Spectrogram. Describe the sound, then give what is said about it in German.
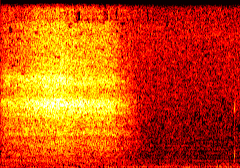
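A deep breath drawn in during a guided meditation, heard as a soft, airy hiss lasting about a second and a half before fading into near quiet. “Dritten tiefen Atemzug und atme ein.”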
